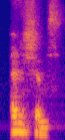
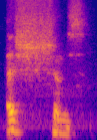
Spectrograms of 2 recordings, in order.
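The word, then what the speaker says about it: الشمس: C'est là la différence entre El Qamar et Ash-Shams. Dans les deux, il y a l'article Al pour dire la soleil ou le lune. Vous voyez? Al, l'article Al. Mais il n'est pas prononcé.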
